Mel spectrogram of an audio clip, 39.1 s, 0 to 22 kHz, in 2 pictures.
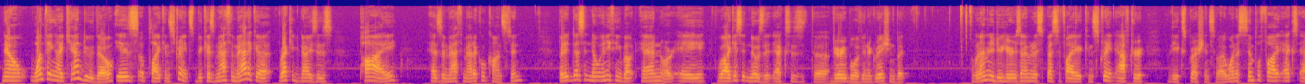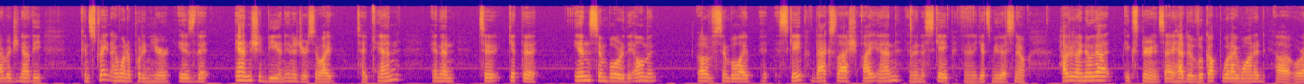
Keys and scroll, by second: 14.3 ,, 25.2 n, 31.3 Escape, 31.9-33.0 typing, 33.2 Escape.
